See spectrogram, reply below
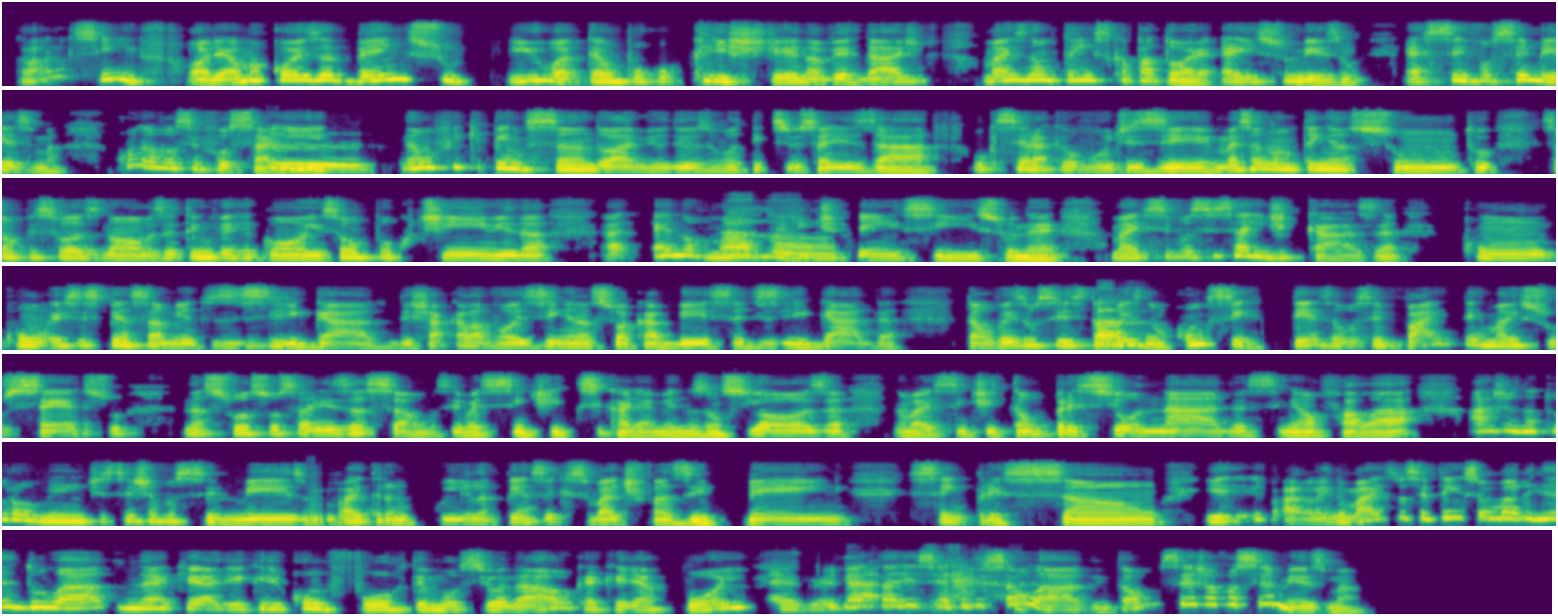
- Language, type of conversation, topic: Portuguese, advice, Como posso recusar convites sociais sem me sentir mal?
- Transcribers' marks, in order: other background noise; laugh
